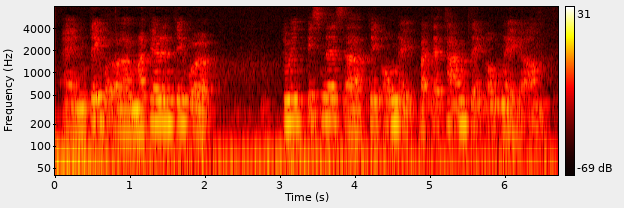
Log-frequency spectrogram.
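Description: A woman, answering interview questions in halting speech full of fillers and self-corrections. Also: on the low side, darkish tone. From South Vietnam. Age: 60s. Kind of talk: oral history interview. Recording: echoey room, distant mic, faint noise.

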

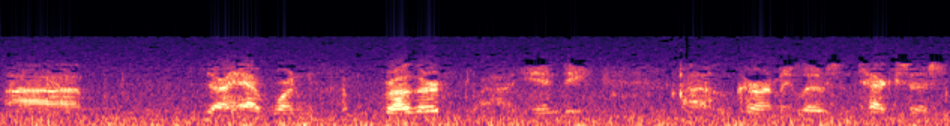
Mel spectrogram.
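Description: Older man, hesitant, dull noisy line. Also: fairly low pitch. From New Hampshire. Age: 60s. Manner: hesitant, many uh fillers, measured. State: clearing his throat, frog in throat. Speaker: interviewee. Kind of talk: oral history interview.

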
